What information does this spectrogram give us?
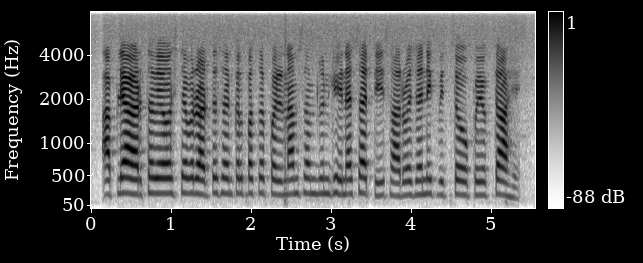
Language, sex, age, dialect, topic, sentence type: Marathi, female, 18-24, Northern Konkan, banking, statement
